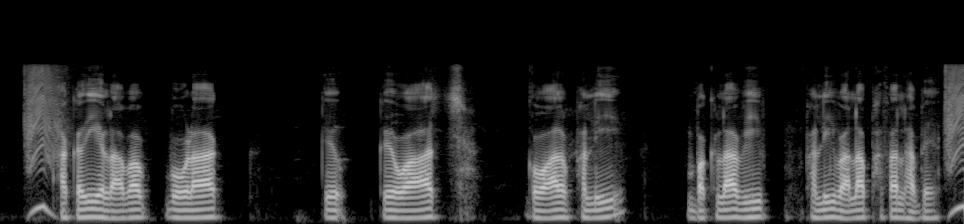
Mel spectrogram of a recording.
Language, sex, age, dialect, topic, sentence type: Bhojpuri, male, 31-35, Northern, agriculture, statement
